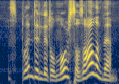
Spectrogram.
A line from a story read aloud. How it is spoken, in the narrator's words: exclaimed Monsieur Craplona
